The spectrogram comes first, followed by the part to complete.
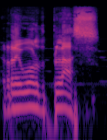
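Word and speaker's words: Reboard+: Es Reboard con un más, pero se va a pronunciar Plus, ¿eh? Porque hay gente que dice, ah, decí más. No, esto es Reboard Plus. Así lo vamos a pronunciar, ¿eh?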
